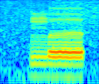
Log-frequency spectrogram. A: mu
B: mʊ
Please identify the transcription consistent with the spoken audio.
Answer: B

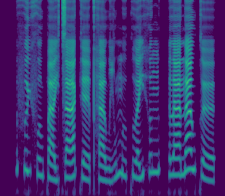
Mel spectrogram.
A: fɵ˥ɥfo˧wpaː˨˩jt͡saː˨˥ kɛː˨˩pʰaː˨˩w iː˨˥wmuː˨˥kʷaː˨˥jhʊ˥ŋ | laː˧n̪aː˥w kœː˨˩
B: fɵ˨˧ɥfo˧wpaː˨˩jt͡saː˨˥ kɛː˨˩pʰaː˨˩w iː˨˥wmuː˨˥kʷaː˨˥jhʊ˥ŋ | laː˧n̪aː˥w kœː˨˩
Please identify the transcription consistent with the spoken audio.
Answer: A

